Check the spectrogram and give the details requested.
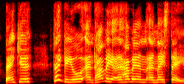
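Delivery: spoken with Italian accent. Closing out the Angry Birds plush collection, Italian accent. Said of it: "Why am I doing the Italian accent?".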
